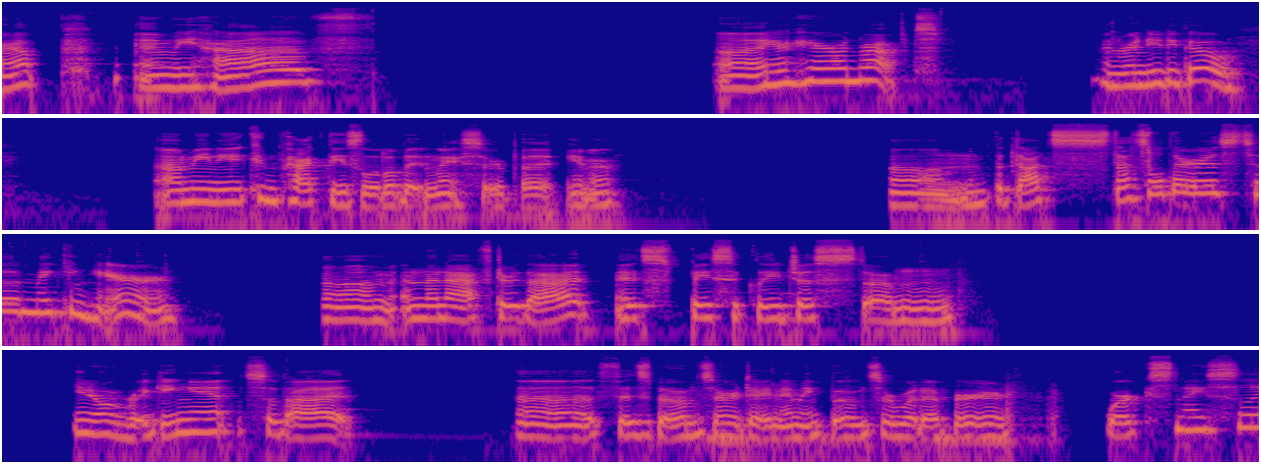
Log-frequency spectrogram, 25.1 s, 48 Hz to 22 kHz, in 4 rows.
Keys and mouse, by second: 1.8 click, 3.2 click, 4.7 alt+click, 10.9 alt+middle click, 11.4 alt+click, 12.0 4, 13.0 alt+drag, 13.7-15.9 typing, 13.9-15.3 alt+drag, 15.4 alt+click, 15.8-17.2 alt+drag, 18.8-20.4 alt+drag.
